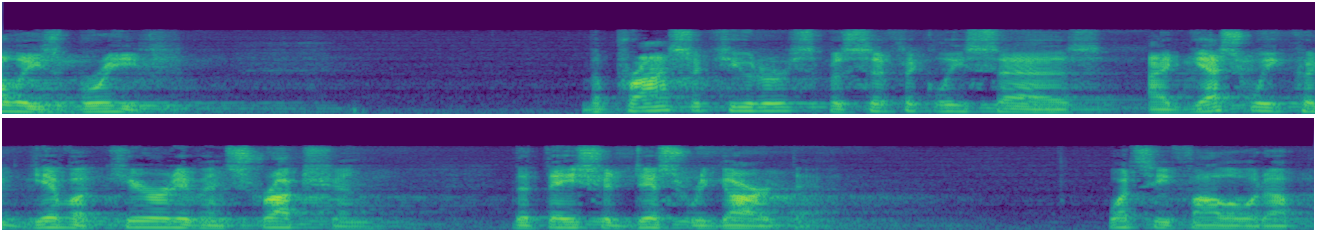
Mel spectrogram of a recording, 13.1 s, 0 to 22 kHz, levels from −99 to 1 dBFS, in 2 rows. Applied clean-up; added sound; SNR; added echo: none; none; none; reverberation time 2.0 s.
